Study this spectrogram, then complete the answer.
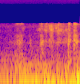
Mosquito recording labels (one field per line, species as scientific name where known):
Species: no mosquito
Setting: cup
